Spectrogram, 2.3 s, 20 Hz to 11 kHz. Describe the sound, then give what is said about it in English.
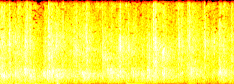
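Applause at a Chicago event marking the first COVID-19 vaccine shots: dense, steady clapping from a group, holding an even level throughout without a break. “So we applaud? I think so.”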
